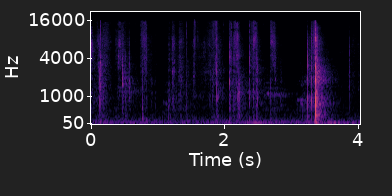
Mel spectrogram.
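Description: A deck of tarot cards being handled and shuffled: soft, scattered card clicks and rustles, with one sharp snap near the end.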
